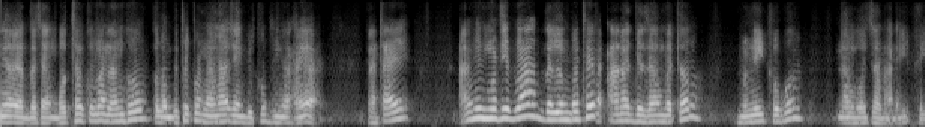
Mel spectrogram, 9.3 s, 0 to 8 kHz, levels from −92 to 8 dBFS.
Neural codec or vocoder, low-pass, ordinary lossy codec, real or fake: codec, 16 kHz, 1 kbps, FreqCodec, smaller model; none; none; fake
